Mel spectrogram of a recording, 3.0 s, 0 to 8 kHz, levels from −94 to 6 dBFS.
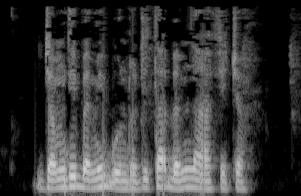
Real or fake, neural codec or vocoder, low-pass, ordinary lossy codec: real; none; 7.2 kHz; MP3, 32 kbps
